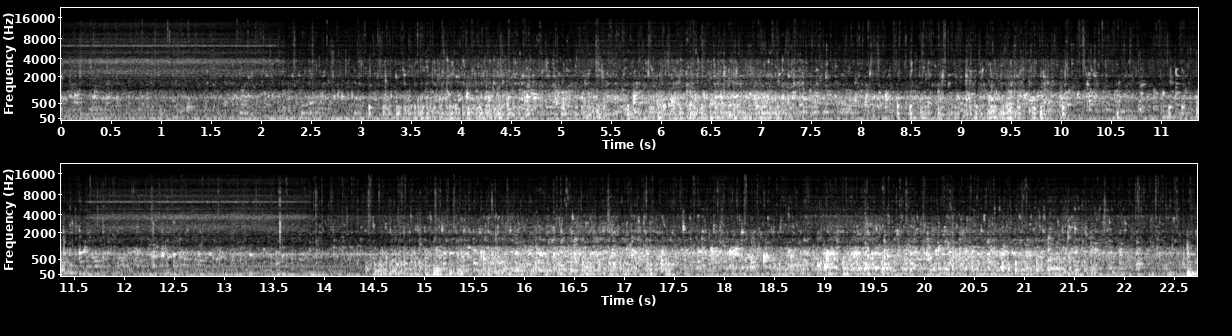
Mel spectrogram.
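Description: Scuba diver breathing through a regulator underwater: a short hissing inhalation near the start and another about twelve seconds in, each followed by several seconds of bubbling exhaust.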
